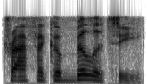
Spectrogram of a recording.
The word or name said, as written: trafficability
